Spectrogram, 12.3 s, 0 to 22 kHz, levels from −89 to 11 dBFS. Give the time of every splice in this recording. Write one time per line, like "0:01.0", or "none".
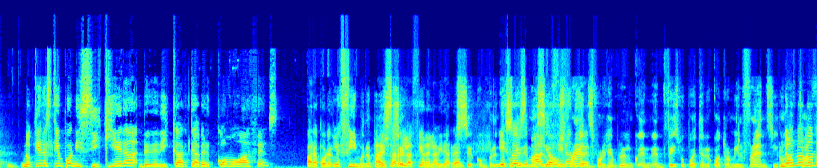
none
